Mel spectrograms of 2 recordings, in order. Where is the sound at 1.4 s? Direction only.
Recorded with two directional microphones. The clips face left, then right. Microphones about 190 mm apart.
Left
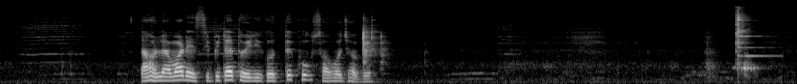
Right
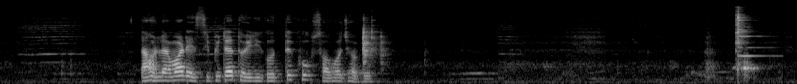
40° left (ahead or behind).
